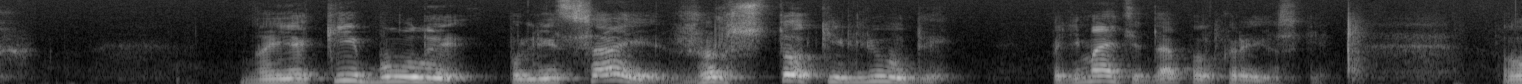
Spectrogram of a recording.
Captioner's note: ukrainian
